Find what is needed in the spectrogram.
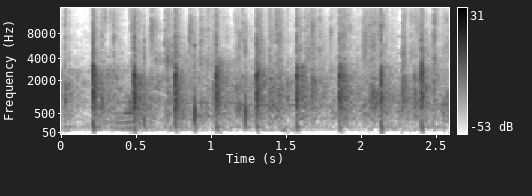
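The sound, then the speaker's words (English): A small audience claps for a few seconds, the sharp claps landing in a steady, fairly quick rhythm at moderate loudness with light room murmur underneath. “You are correct to applaud.”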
